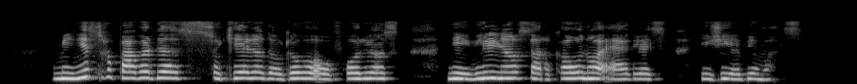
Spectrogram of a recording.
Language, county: Lithuanian, Vilnius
